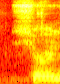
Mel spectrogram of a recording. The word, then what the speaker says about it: Sion: Find me on Instagram on Sean James, where it's spelled, I don't know, is my name up here? Yeah, isn't it? – S-I-O-N. – Yeah, it's a kinky Welsh way, isn't it?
